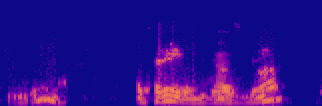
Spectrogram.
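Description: A man's voice speaking in two short stretches, with a brief pause between.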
